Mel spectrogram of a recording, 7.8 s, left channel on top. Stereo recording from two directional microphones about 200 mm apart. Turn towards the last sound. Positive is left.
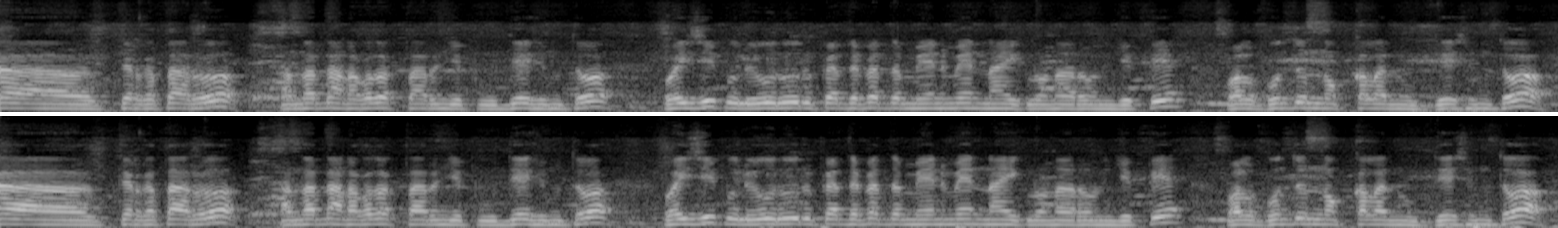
turn(degrees=-15)  # may be behind; listen again after turning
